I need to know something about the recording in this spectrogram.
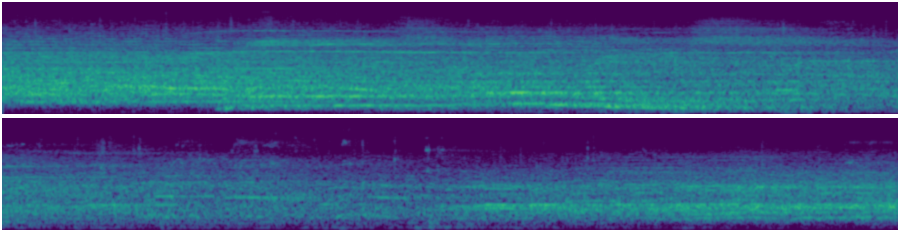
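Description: Sports shoes squeak on an indoor court.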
